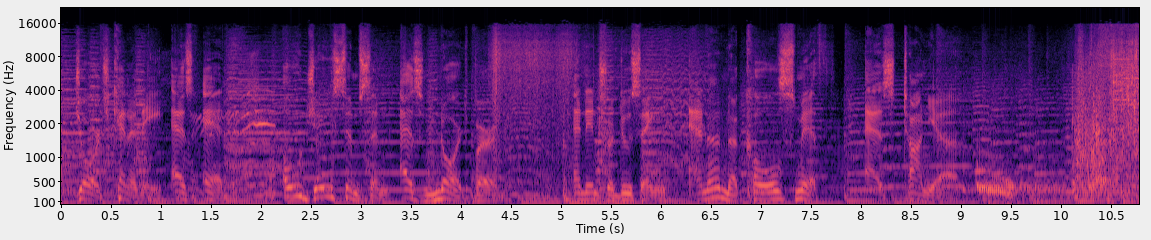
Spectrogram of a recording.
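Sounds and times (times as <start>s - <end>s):
speech: 0.2s - 10.7s
pigeon cooing: 8.9s - 10.1s.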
